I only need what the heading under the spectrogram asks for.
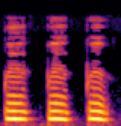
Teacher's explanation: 반면 유성음 브의 경우 미세한 공기의 흐름이 느껴져요.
